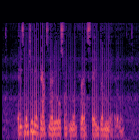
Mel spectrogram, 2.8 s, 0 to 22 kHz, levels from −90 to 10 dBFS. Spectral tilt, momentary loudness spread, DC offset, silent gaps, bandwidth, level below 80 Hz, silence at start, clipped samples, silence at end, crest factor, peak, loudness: -6 dB/octave; 10 LU; under 0.1%; none; 11.5 kHz; -48 dBFS; 0.35 s; under 0.1%; 0.3 s; 16 dB; -10 dBFS; -26 LUFS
